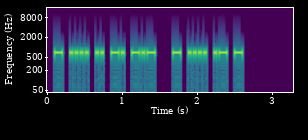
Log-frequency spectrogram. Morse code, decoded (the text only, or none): THINK THAT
